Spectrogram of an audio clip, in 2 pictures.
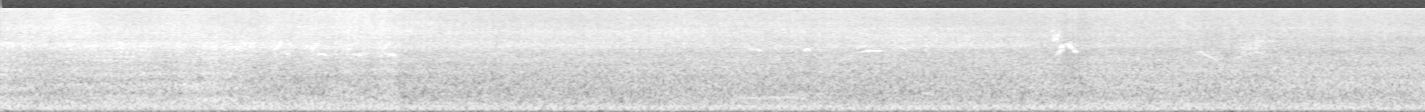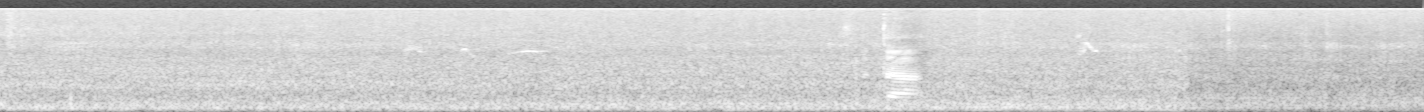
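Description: Wind blows steadily across an open space.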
